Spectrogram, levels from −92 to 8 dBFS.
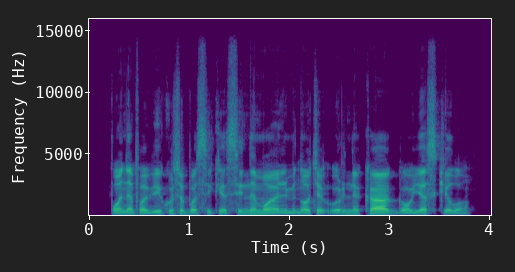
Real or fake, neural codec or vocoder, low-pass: fake; vocoder, 44.1 kHz, 128 mel bands, Pupu-Vocoder; 14.4 kHz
